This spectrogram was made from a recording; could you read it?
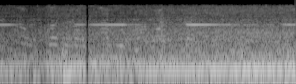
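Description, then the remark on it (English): A large bus idles on the street in the Bay with a steady low engine rumble while a reversing alarm beeps in a regular pattern, with faint voices mixed in beneath. “Hear that fucking bus in the background.”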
